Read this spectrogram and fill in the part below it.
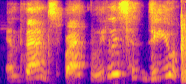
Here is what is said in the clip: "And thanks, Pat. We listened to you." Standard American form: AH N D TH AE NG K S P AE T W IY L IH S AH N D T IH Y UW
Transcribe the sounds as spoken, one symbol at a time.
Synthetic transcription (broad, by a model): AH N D TH AE NG K S B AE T W IY L IH S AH N T IH Y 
